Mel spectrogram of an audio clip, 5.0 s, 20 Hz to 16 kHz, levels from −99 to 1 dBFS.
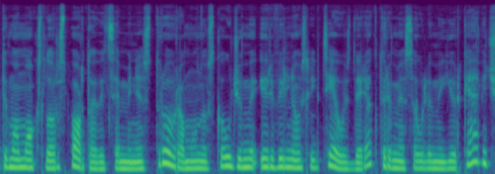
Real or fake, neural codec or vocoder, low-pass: real; none; 14.4 kHz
